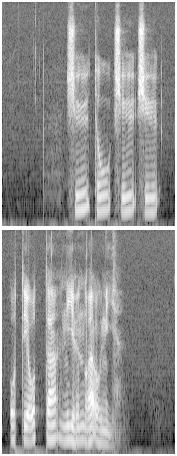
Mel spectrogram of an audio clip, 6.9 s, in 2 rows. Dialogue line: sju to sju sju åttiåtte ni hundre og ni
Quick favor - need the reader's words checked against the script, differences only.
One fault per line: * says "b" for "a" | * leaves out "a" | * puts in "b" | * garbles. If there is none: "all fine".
all fine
